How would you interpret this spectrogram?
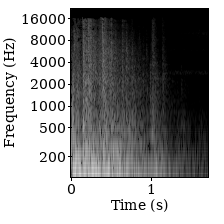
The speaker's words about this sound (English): I bolted for it and slammed the door behind me, pressing my head to the wood.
